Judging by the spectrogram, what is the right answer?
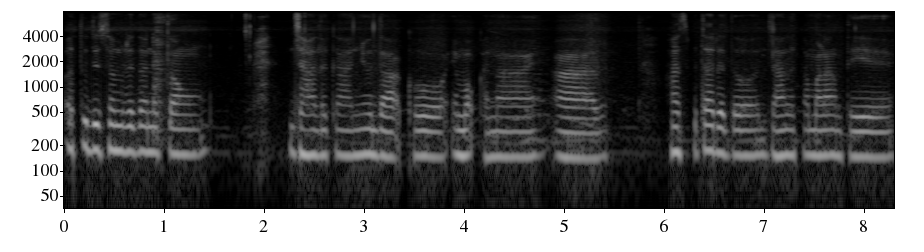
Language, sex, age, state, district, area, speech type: Santali, male, 18-30, Jharkhand, Seraikela Kharsawan, rural, spontaneous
